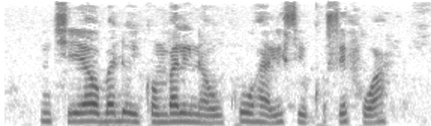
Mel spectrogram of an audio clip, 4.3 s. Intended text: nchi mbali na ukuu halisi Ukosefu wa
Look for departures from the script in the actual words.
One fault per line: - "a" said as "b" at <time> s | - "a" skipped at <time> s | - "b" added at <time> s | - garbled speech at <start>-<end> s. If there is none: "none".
- "yao bado iko" added at 0.8 s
